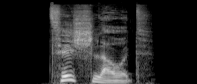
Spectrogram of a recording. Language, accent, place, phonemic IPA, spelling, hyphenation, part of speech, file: German, Germany, Berlin, /ˈt͡sɪʃˌlaʊ̯t/, Zischlaut, Zisch‧laut, noun, De-Zischlaut.ogg
- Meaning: sibilant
